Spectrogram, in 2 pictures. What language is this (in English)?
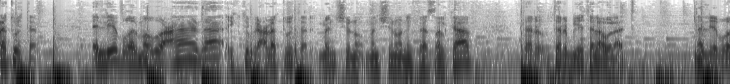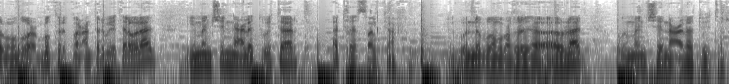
Arabic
